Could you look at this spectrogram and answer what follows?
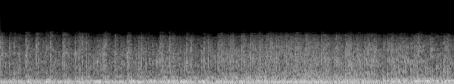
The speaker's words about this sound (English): And it's particularly important in drag racing to actually warm the engine before you do a run in it. And that is what's happening at the moment. Let's just give you one more blast of the noise now. It's quite incredible.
